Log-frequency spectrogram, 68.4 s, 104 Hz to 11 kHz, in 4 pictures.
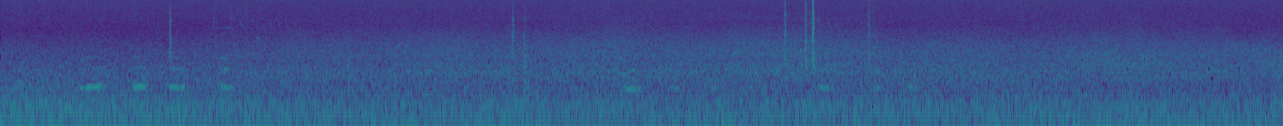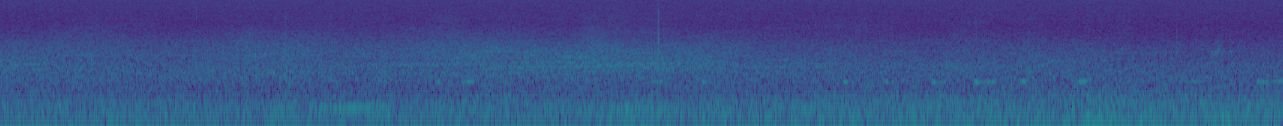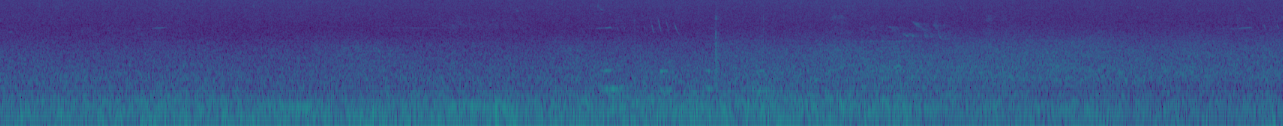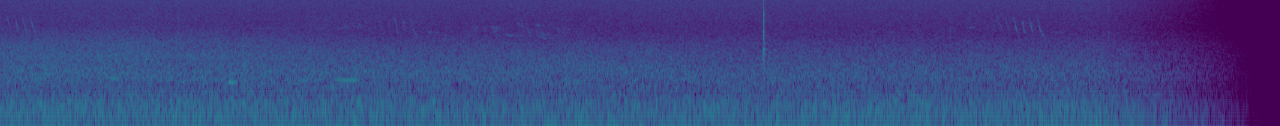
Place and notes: Pierce Point Ranch barn ambience
quietude at the Pierce Point Ranch in Point Reyes park
CA, USA, 12 April, ~09:00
